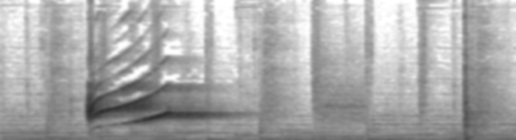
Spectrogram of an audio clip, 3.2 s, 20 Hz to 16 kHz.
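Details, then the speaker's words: Chirp from the power-outage alarm as power returns after the replaced garage GFCI outlet (15 amp breaker) is switched back on and reset; the old GFCI had been tripping once or twice a day. "You hear that alarm go on? It had no power to it. I reset it, and now it's working."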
